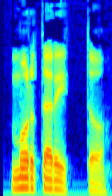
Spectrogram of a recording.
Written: mortaretto

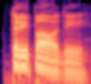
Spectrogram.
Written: Tripodi

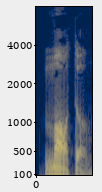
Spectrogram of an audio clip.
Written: moto

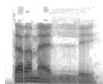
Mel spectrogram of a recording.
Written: Taramelli

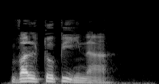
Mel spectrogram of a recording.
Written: Valtopina

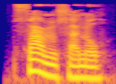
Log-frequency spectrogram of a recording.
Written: fanfano

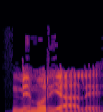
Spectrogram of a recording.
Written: memoriale

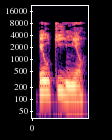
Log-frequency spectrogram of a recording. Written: Eutimio

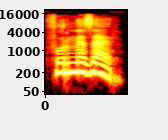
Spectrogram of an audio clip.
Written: Fornaser

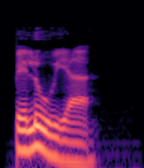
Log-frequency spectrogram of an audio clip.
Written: peluia

